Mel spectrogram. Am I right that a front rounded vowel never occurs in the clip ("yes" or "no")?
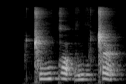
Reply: no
